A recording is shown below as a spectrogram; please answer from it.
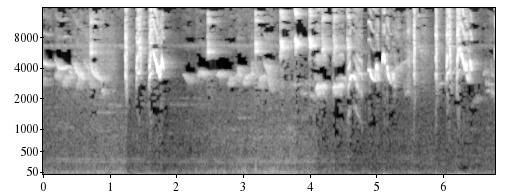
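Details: Oriental magpie-robin looking for a rival to fight, singing a long mixed song of thin whistles, sharp clicking bursts and twisting warbled notes, with steady low hum in the background.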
